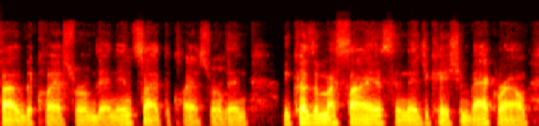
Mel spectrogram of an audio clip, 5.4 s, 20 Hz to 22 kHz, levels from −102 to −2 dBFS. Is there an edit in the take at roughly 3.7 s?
no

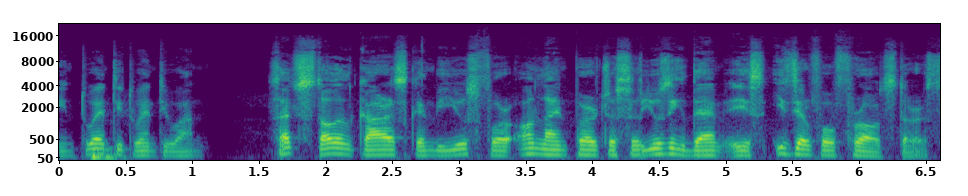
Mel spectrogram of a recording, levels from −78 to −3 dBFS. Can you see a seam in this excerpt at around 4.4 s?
yes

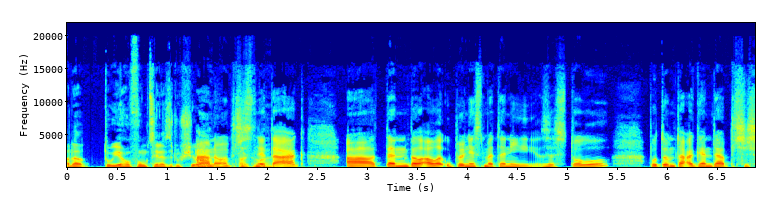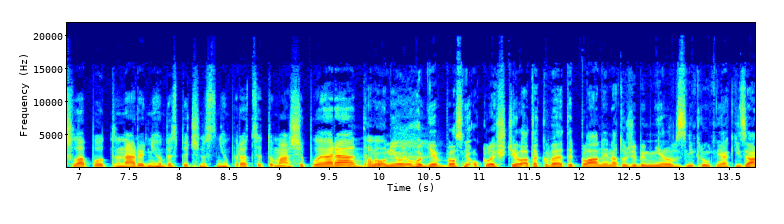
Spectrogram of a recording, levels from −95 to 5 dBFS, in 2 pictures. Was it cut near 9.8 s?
yes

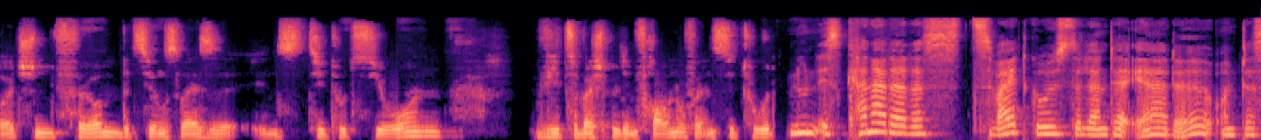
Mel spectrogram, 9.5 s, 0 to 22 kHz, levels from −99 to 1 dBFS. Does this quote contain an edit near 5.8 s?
yes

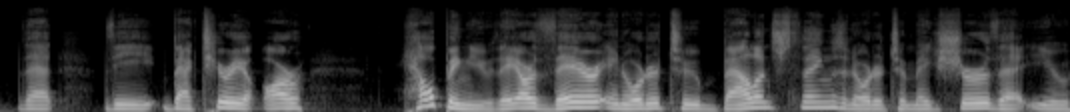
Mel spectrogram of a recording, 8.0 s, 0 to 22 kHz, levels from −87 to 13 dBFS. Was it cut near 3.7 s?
no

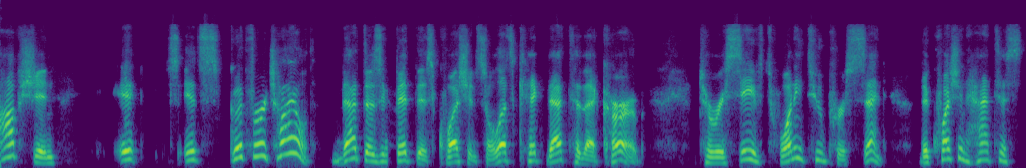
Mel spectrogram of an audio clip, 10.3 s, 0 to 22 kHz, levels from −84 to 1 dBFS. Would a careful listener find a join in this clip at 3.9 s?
yes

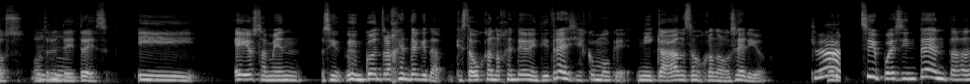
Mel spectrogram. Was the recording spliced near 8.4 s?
yes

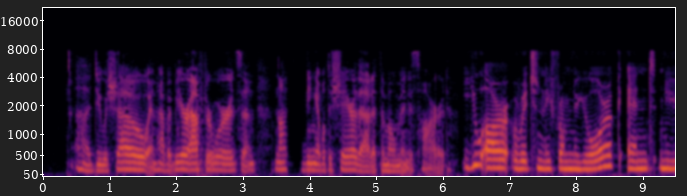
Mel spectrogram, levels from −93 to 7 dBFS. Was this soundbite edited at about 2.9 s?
no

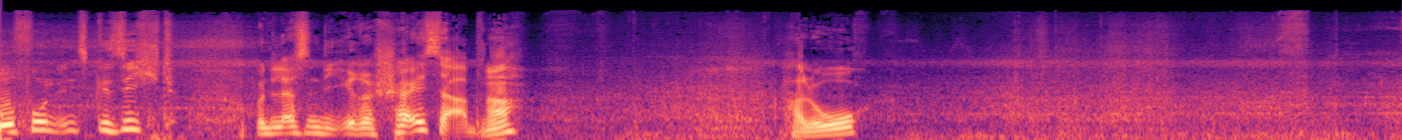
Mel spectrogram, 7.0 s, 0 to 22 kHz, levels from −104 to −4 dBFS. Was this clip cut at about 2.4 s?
yes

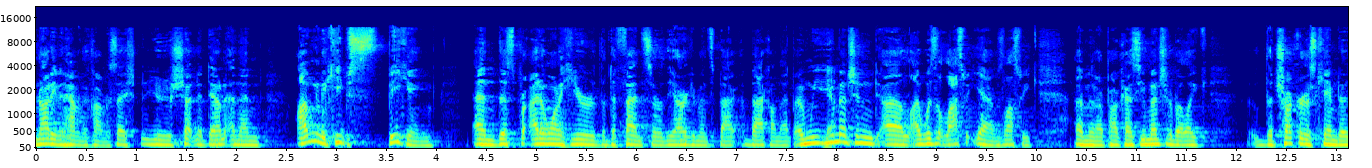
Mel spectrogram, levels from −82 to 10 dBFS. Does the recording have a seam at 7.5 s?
yes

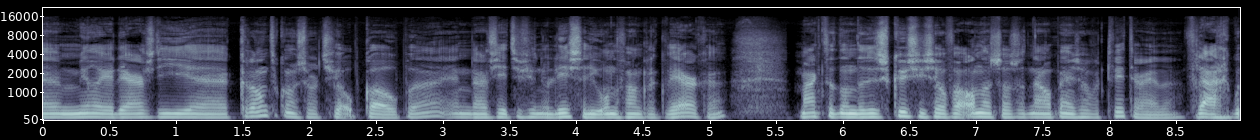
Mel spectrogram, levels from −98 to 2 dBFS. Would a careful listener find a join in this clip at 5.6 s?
no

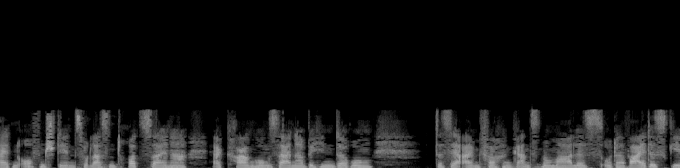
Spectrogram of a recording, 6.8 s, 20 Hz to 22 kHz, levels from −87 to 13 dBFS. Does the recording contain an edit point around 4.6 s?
no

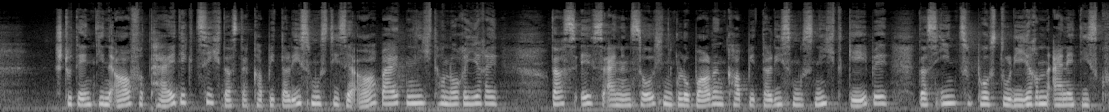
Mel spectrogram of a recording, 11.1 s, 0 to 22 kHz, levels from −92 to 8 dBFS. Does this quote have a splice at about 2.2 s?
yes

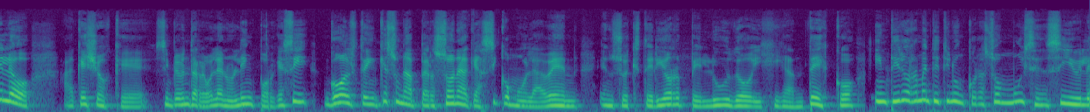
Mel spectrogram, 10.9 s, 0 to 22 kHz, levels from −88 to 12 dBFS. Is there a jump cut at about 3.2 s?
yes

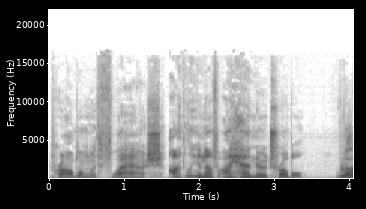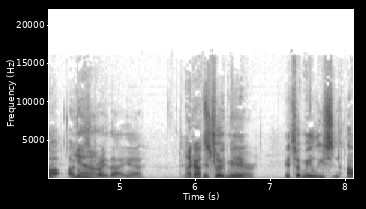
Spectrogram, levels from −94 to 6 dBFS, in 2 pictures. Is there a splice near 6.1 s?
no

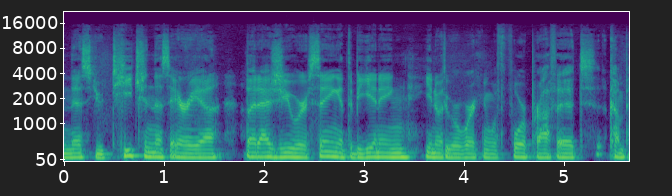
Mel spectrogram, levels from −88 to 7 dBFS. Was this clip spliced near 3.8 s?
yes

